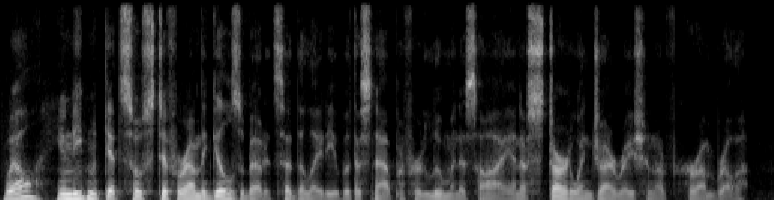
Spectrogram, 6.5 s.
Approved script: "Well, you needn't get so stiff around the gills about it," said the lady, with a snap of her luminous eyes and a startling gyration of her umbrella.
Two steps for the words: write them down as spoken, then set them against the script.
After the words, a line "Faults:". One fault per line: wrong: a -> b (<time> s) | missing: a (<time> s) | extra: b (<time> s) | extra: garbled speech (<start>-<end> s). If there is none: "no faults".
"Well, you needn't get so stiff around the gills about it," said the lady, with a snap of her luminous eye and a startling gyration of her umbrella.
Faults:
wrong: eyes -> eye (4.0 s)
